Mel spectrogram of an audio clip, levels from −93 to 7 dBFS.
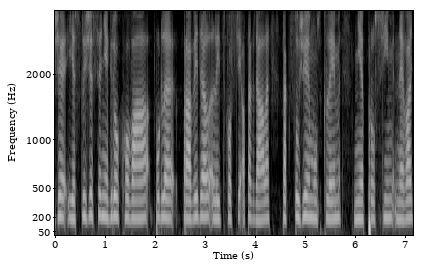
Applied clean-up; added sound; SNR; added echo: neural separator model SepFormer WHAM!.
